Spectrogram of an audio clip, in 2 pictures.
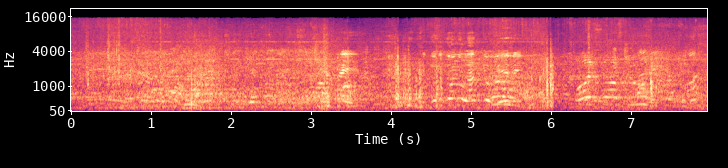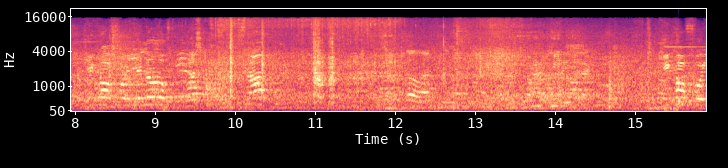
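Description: A stick scrapes and taps against small robots on a hard floor.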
